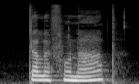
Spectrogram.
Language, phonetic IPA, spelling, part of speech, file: Czech, [ˈtɛlɛfonaːt], telefonát, noun, Cs-telefonát.ogg
- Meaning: telephone call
